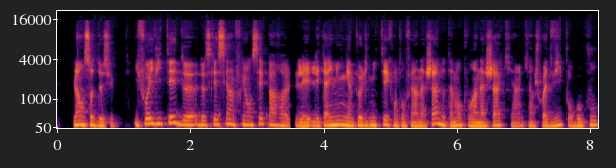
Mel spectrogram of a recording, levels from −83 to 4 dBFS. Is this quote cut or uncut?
cut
